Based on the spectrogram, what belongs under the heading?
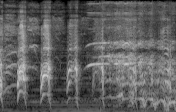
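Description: A horse whinnies loudly: a few quick, shrill rising bursts followed by a long, shaky, descending neigh that trails off.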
